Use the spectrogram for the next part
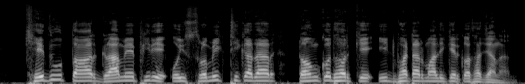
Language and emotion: Bengali, neutral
